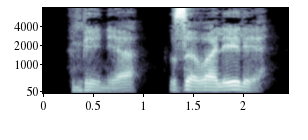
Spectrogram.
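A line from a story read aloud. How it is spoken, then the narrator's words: Pained laugh turning to cough. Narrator (Russian): Я попытался расхохотаться, но от прострелившей бок боли смех обернулся хриплым кашлем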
